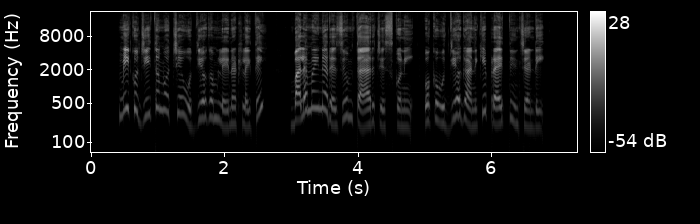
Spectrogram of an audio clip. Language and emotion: Telugu, neutral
